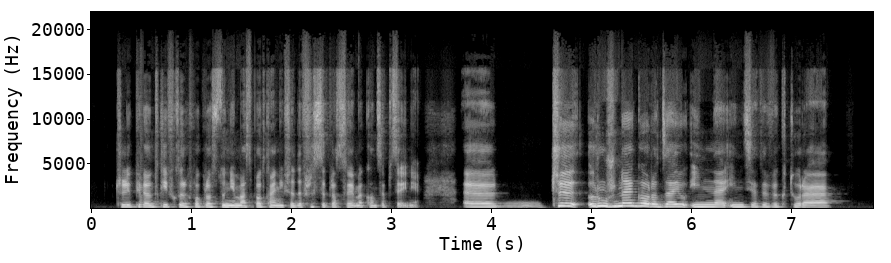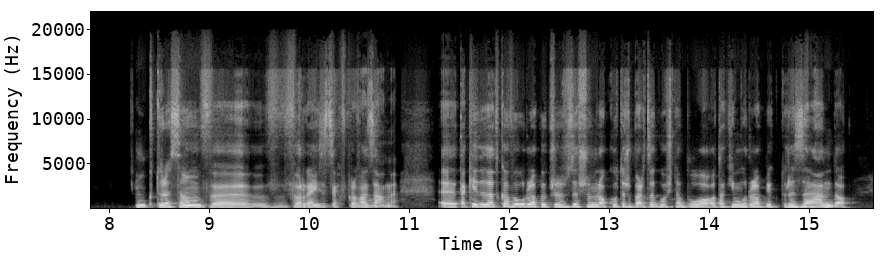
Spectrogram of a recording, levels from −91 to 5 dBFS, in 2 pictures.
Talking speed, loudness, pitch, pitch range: 160 wpm, -16 LUFS, 190 Hz, 170-205 Hz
